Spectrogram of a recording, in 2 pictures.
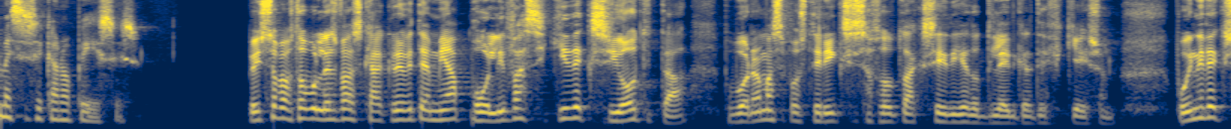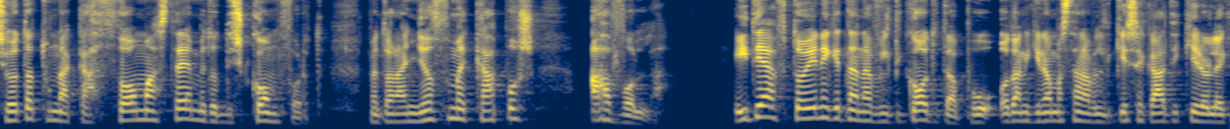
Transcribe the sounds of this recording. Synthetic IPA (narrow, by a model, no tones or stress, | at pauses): mesisikɐno̞piːsis | pisosɐpɐft̪o̞pule̞zvɐsi̥kɐkɾiðet̪emɲɐpo̞livɐsi̥ciðe̞ksio̞t̪i̥t̪ɐpubo̞ɾinɐmɐsi̥po̞st̪iɾiksiseɐft̪ot̪ot̪ɐksiðiʝɐt̪od̪ilet̪ɡɾɐt̪ifi̥cesio̞npuineiðe̞ksio̞t̪i̥t̪ɐt̪unɐkɐθo̞mɐst̪e̞me̞t̪od̪isko̞ɱfo̞̰ɾt̪me̞t̪o̞nɐɲo̞θume̞kɐpo̞s | ɐvo̞lɐ̰ | it̪e̞ɐft̪o̞inece̞t̪inɐnɐvlit̪iko̞t̪it̪ɐpuʔo̞t̪ɐnʝino̞mɐst̪e̞ɐnɐvlit̪icise̞kɐt̪iciɾio̞lek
